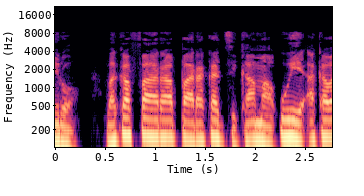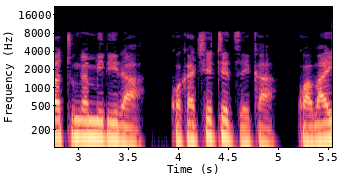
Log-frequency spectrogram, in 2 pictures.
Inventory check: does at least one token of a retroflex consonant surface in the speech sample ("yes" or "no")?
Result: no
